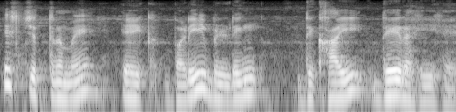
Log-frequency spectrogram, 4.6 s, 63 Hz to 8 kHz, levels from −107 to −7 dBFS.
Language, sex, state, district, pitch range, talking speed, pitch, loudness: Hindi, male, Madhya Pradesh, Dhar, 110-135 Hz, 130 wpm, 115 Hz, -19 LUFS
